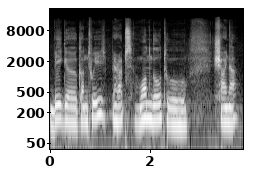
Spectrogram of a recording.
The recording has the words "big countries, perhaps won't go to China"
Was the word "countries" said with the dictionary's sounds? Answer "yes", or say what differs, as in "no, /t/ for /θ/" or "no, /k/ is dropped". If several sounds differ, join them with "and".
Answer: no, /z/ is dropped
